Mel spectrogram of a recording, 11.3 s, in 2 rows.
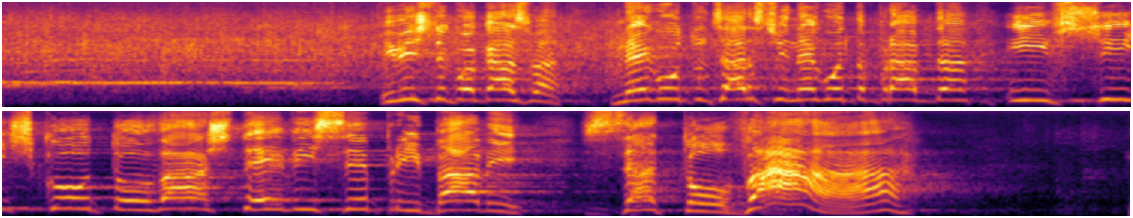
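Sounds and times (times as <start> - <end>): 
audience applause: 0.0 - 5.0
speech: 1.9 - 10.3.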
